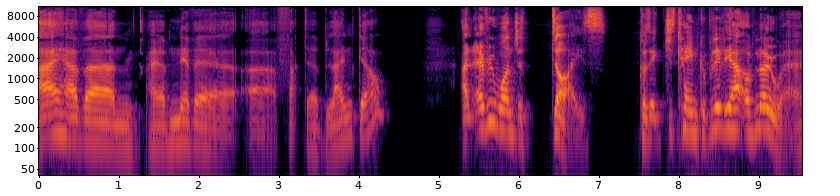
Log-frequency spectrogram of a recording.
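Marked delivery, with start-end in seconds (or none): 0.0-4.3 put-on heaviest French accent, very slow, drawn right out. Retelling a stranger's sudden remark, in the thickest French accent. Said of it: "in the thickest French accent".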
